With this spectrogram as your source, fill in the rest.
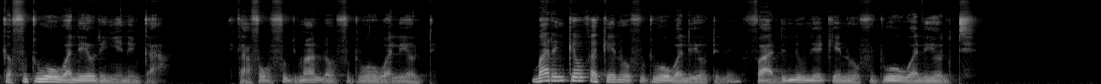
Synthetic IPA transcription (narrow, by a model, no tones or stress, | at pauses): ikafutuwoːwalejoliɲenĩŋka̰ː | ikaːfokofud͡ʒumalõɱfutuwowalejo̰luti̥ | baɾiŋkewukakeːnofutuwowalejotilefaːdĩndinekɛːnofutuwowalijoluti̥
